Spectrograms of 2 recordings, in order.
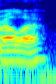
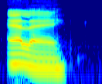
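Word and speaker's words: Elae: It's pronounced like the city. Again, another blank look on the face. – It's like the city. L-A. E-L-A-E. L-A. That's how you say it, L.A. Not Ellie, not Elay, not Eli. L.A. Like the C.A.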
